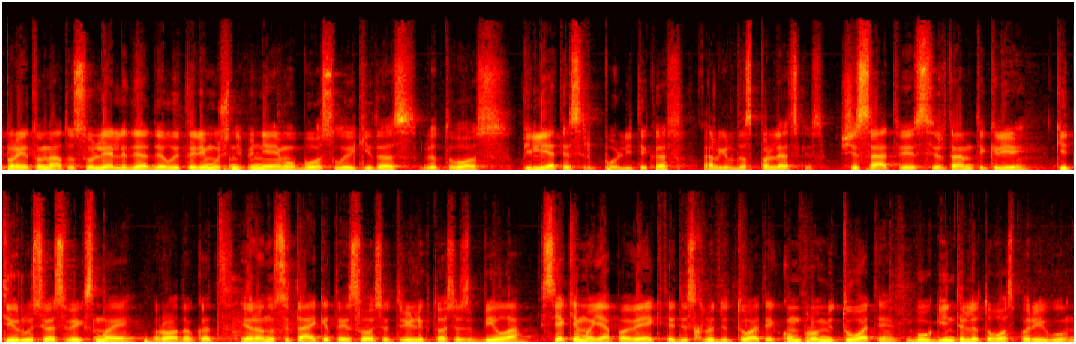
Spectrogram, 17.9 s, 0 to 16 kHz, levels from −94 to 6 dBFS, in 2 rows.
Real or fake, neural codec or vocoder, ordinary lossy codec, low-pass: real; none; MP3, 96 kbps; 14.4 kHz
